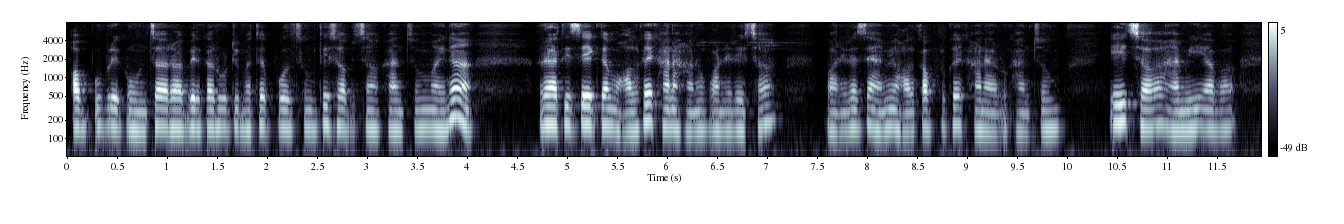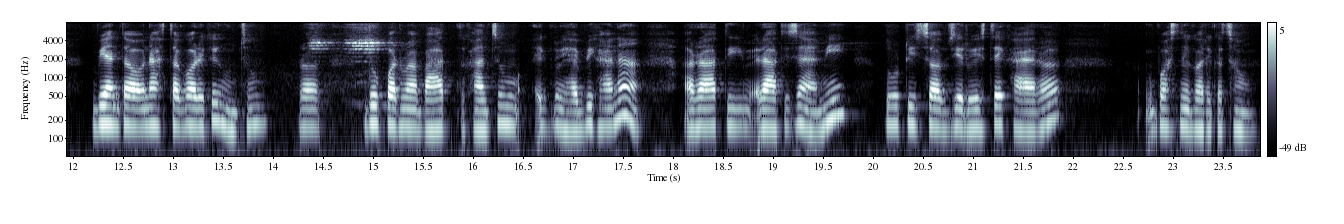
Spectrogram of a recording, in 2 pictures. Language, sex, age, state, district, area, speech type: Nepali, female, 45-60, West Bengal, Jalpaiguri, rural, spontaneous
